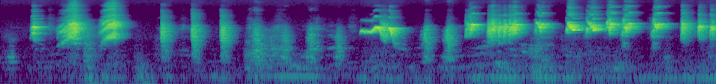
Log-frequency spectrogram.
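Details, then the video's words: Javan myna song for training caged birds: loud rasping calls followed by softer scratchy notes, then a rapid, busy chatter of sharp squeaks and buzzy notes with a faint low hum behind. "Masteran jalak kebo agar rajin bunyi"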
